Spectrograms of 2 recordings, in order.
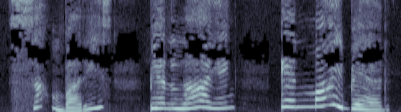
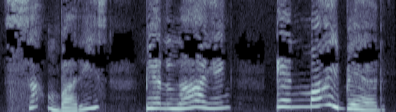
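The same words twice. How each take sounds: First: It is said in a medium-sized voice. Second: The same.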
